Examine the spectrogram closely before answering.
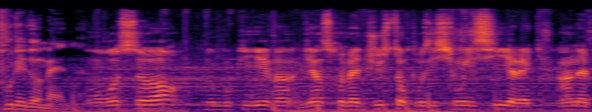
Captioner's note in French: audio parlé en français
